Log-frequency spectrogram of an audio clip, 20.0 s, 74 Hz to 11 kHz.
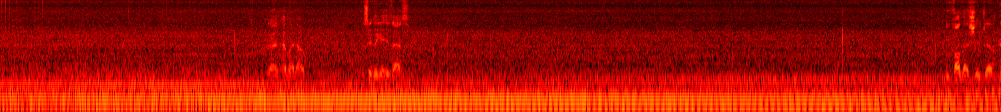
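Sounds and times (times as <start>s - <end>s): car engine drone: 0.0s - 20.0s
road noise inside car: 0.0s - 20.0s.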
